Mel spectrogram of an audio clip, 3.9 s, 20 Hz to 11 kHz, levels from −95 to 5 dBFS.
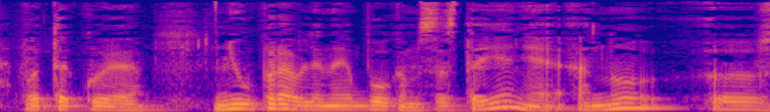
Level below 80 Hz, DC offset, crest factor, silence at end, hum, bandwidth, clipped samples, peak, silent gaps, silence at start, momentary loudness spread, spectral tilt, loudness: -56 dBFS; under 0.1%; 20 dB; 0 s; none; 11 kHz; under 0.1%; -6 dBFS; none; 0 s; 7 LU; -6 dB/octave; -25 LUFS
